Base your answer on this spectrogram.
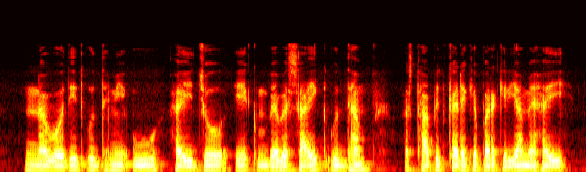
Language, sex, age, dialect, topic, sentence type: Magahi, female, 31-35, Western, banking, statement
